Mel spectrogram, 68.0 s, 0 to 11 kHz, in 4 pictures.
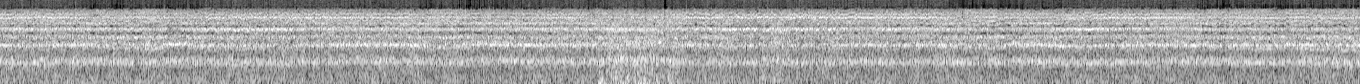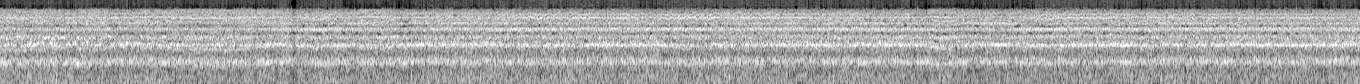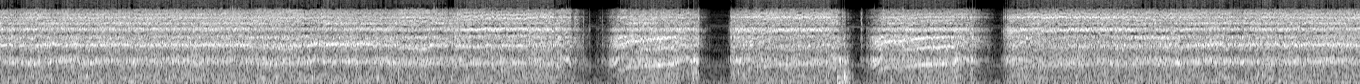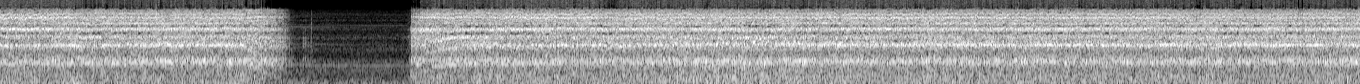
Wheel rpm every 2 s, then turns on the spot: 220, 220, 230, 220, 210, 220, 220, 220, 210, 210, 220, 230, 230, 230, 230, 230, 230, 230, 230, 220, 150, 100, 140, 130, 220, 230, 230, 50, 150, 220, 230, 230, 230, 230.
none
